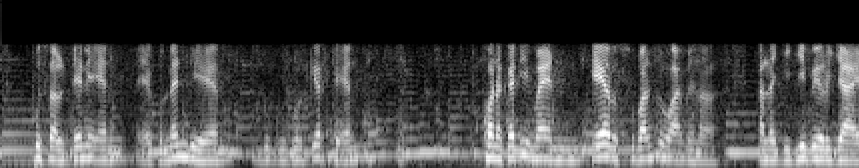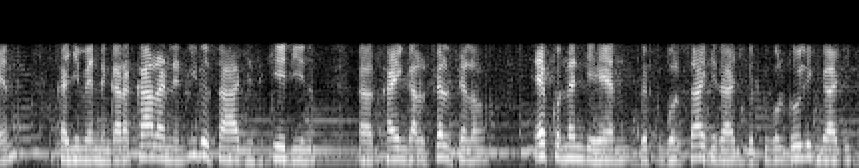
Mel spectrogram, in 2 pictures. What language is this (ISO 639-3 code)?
ful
